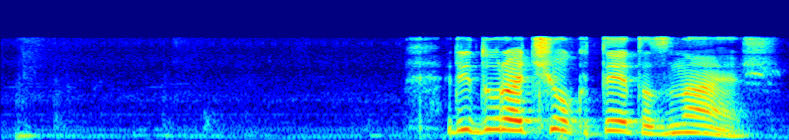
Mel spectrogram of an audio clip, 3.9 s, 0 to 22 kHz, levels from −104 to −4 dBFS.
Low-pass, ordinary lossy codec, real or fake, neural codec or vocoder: 7.2 kHz; none; real; none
